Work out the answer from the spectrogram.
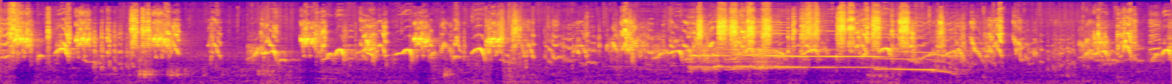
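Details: Budgerigars kept as breeding pairs: bursts of scratchy chirping and looping whistles for several seconds, then a long, steady, slightly falling tonal squeal lasting about three seconds over softer chatter.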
